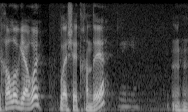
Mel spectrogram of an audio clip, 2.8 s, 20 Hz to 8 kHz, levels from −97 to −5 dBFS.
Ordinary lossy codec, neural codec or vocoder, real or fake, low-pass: none; none; real; 7.2 kHz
